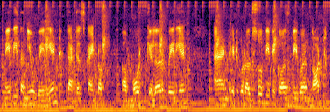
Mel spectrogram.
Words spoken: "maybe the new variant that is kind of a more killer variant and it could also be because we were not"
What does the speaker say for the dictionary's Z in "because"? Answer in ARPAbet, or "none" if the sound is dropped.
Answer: Z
